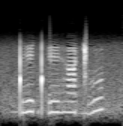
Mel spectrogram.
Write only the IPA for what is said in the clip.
ɡ͡ǃ e ǃʼ e ɦ a ɡ͡ǁ ʊ

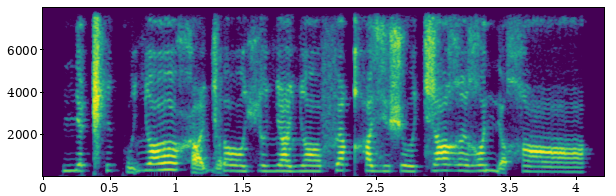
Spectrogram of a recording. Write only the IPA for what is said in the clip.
nʲ ɑ ǁʰ i kʷ ḭ ʎ ɒː x ɑ̰ ɟ ɔ̰ ɾ ɔː ç ɔ ʎ ɑ ʎ ɒː f ɪ qʰ ʌ zʲ ʊ ʃ ʊː t͡ɕ ɑ ʁ i ʁ ʊ nʲ ɔ̰ χ ɑː

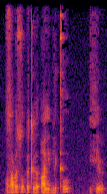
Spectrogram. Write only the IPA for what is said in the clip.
zˤ ɑ ɽ y s u ɓ œ t ɽ ʉ ə̯ ʔ ɑ lʲ ɛ bʲ e ʈʰ u | fʲ ʉ ɳ

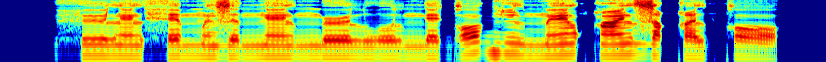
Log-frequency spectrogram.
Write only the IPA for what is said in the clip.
h ø l ɛ̃ l h ɛ m ə̃ z ə ŋ ɛ̃ l ŋ ə˞ l w o l ŋ ɛ ɡ ɔ ɡ ĩ l m ɛ̃ l q ɛ̃ l z ə q i l k ɔ

